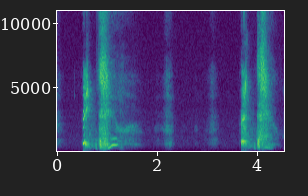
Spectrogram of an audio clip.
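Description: Two loud, close sneezes brought on by chhinkni snuff, each a short gasp then an explosive burst, separated by about three seconds with faint breaths and small sniffs between them, no talking.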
